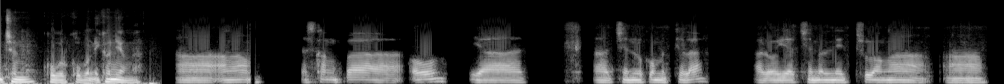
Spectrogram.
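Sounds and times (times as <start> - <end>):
person speaking drawn-out syllables: 1.8 - 2.6.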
